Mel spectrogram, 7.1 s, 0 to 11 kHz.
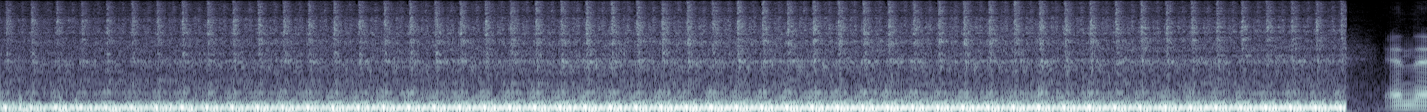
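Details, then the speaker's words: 2002 Toyota Tundra 2UZ-FE V8, warmed up: deep idle with thudding, uneven exhaust beat and occasional pop; misfire code P0308 on cylinder eight, bad ignition coil pack suspected. "I came out and it was really really obvious like a like a pop every once in a while it just sounded like a misfire"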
